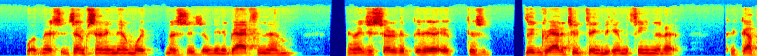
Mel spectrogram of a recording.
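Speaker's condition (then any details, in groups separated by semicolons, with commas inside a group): Parkinson's disease; Parkinson's about 30 years, spinal tumor removed, surgery risking paralysis, had to relearn walking; age 59, walking still impaired after spinal surgery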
